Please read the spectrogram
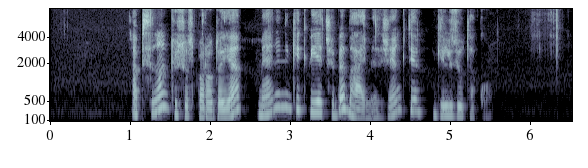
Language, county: Lithuanian, Panevėžys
